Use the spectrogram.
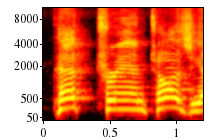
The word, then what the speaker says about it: Petrantozzi: Petrantozzi.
